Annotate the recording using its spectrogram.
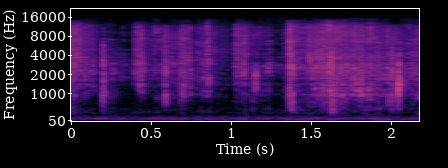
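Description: Yellow paper mailing envelope crinkling and rustling in the hands as it is turned and shaken open, a run of small irregular crackles.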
